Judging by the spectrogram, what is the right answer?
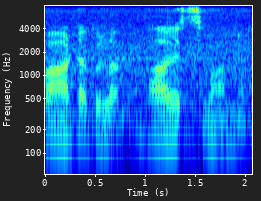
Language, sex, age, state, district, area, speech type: Telugu, male, 18-30, Andhra Pradesh, Nandyal, urban, spontaneous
